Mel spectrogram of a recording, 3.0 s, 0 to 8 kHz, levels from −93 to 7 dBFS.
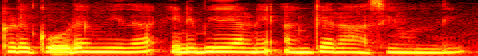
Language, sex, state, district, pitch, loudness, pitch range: Telugu, female, Telangana, Mahabubabad, 225 Hz, -10 LUFS, 215-230 Hz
